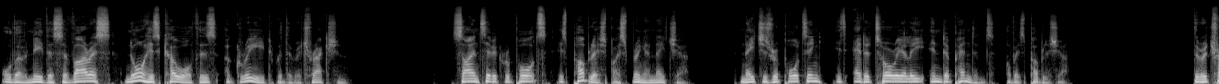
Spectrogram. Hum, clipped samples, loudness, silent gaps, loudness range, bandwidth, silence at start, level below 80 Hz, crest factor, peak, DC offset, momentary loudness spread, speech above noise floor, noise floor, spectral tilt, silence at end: none; under 0.1%; -20 LUFS; 3.64-4.33 s, 7.06-7.34 s, 10.85-11.92 s; 4 LU; 15.5 kHz; 0 s; -38 dBFS; 16 dB; -4 dBFS; under 0.1%; 13 LU; over 71 dB; under -90 dBFS; -6 dB/octave; 0 s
